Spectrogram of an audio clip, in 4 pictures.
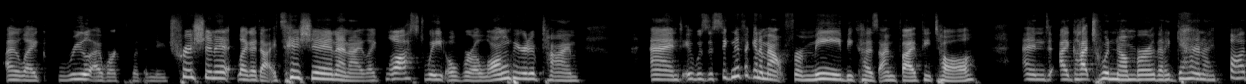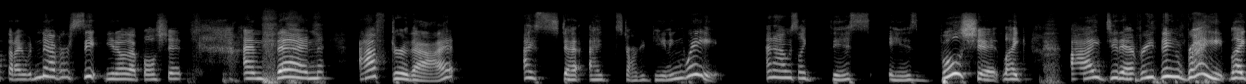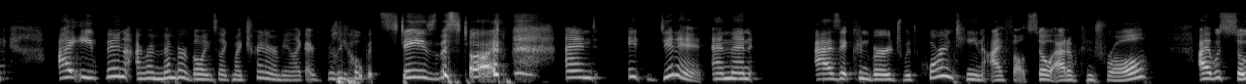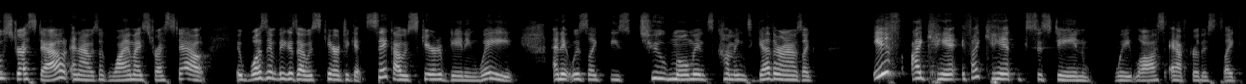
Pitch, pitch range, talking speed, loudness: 240 Hz, 215-290 Hz, 200 wpm, -24 LUFS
